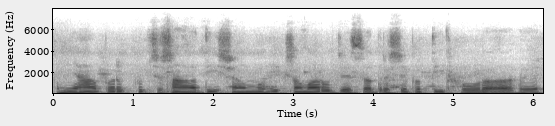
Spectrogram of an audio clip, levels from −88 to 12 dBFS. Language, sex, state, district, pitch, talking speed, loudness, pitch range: Hindi, male, Rajasthan, Jaipur, 125 Hz, 115 wpm, -18 LUFS, 125-130 Hz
